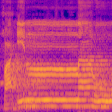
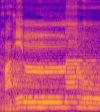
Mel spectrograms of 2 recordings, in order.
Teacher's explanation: Nah, di sini kita menemukan nun yang berharokatkan tasydid atau syiddah. Itu cara membacanya harus dibaca gunnah atau didengungkan.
